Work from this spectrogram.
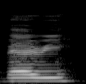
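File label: "very", Nigerian Pidgin, male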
